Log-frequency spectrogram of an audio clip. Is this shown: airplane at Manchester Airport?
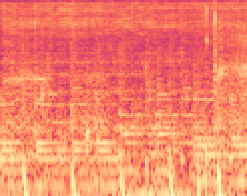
no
